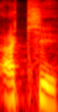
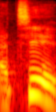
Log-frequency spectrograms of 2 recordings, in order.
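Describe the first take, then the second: First: The middle consonant is a K sound. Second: The middle consonant is a T sound. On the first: This is the true local pronunciation. The speaker calls it right. "La vraie prononciation, je pense que c'est Akier" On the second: This is the usual outside pronunciation. The speaker calls it wrong. "on est très habitué à dire Atier"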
